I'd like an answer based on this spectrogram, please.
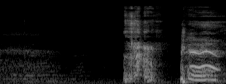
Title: Fake sneezes are just so funny!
